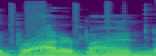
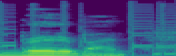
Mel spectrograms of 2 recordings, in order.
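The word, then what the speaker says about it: Brøderbund: broderbund some people say broader bund and then we found you know the official pronunciation was brutaband uh but what was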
